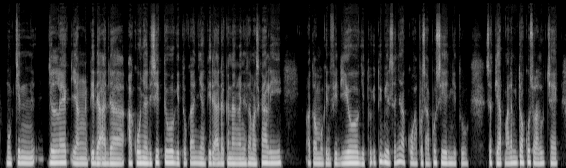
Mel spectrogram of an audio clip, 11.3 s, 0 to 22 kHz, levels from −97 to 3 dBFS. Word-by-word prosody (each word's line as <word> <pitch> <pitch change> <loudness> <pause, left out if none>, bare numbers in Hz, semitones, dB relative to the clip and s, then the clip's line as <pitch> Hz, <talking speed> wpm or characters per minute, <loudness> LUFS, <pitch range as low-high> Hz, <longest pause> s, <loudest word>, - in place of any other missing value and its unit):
mungkin 130 +1 0 0.2
jelek, 135 0 +3
yang 120 -2 -1
tidak 120 -1 +1
ada 120 +1 +1
akunya 125 0 +3
di 120 - 0
situ, 135 0 +2
gitu 120 0 -4
kan, 125 0 -2
yang 120 - +1
tidak 120 -2 -1
ada 115 - -1
kenangannya 115 -1 0
sama 115 -2 +1
sekali 130 +1 +1 0.4
atau 125 -1 -5
mungkin 115 -1 -3
video, 125 +2 +4
gitu. 120 0 -5
Itu 145 +4 -2
biasanya 140 +2 +1
aku 125 -3 -5
hapus-hapusin 125 +1 -1
gitu, 120 -1 -8 0.3
setiap 125 -2 -2
malam 125 +2 0
itu 135 +1 +1
aku 140 +1 -1
selalu 125 -1 -1
cek. 120 0 -4
125 Hz, 165 wpm, -21 LUFS, 120-130 Hz, 0.4 s, video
